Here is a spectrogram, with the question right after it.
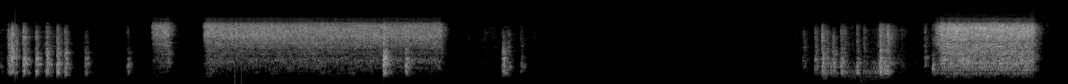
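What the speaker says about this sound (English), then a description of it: "I'm going to spray this off camera." An aerosol can of general purpose adhesive hisses in several bursts, some short and stuttering, others long and steady, separated by silent gaps.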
